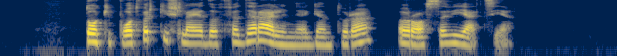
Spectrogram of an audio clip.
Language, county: Lithuanian, Vilnius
